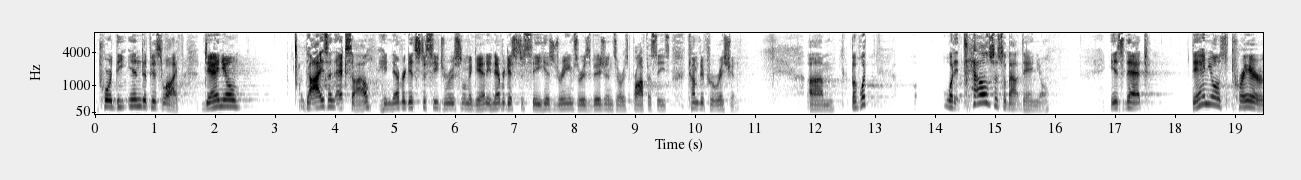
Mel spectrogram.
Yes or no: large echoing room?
yes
